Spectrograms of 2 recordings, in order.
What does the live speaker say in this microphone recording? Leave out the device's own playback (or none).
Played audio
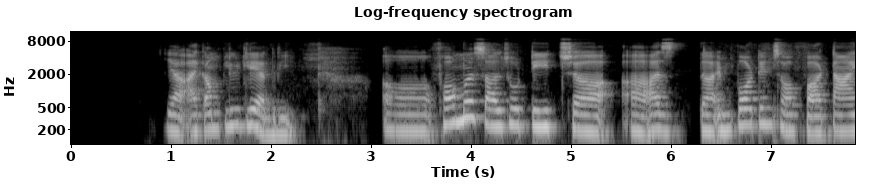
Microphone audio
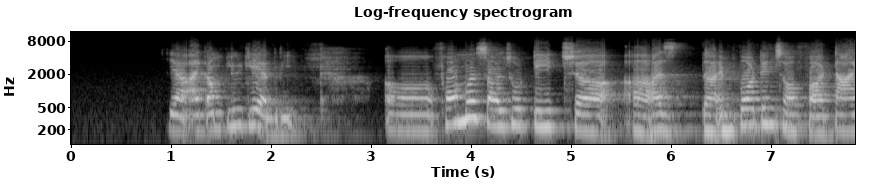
none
